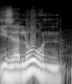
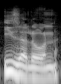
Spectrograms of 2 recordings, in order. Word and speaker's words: Iserlohn: Sagst du, sagst du Iserlohn und mit der Betonung auf I, dann rasten die schon aus im Internet. Weil es heißt nämlich Iserlohn und nicht Iserlohn.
